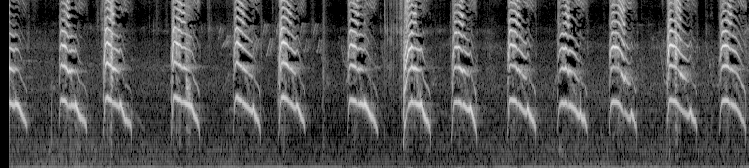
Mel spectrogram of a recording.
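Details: Pet cats calling in a steady series of meows, each a short call that bends downward in pitch, repeated about once a second for the whole stretch, clean and close with a quiet background.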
